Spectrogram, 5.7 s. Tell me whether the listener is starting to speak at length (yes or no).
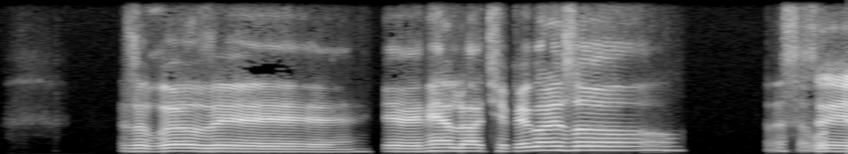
yes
